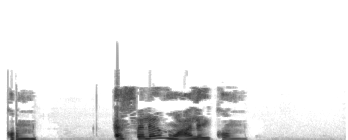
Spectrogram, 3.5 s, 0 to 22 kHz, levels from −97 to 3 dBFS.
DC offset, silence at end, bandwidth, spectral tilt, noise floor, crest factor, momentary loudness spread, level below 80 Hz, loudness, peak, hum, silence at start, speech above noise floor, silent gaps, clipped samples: under 0.1%; 1 s; 11 kHz; -4 dB/octave; -71 dBFS; 20 dB; 13 LU; -58 dBFS; -17 LUFS; 0 dBFS; none; 0.05 s; 54 dB; none; under 0.1%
